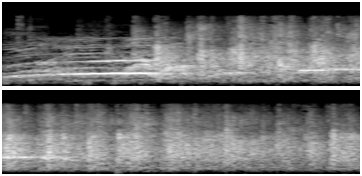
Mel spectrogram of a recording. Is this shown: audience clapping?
yes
